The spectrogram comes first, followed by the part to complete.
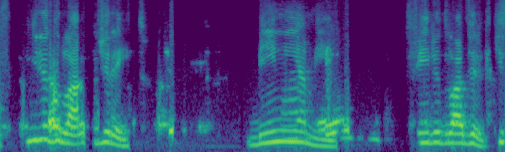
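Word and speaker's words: בנימין: Então, como é que eu leio? Binyamin. Isso, eu juntei a sílaba aqui, o Nun com o Yud e o A. Binyamin.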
